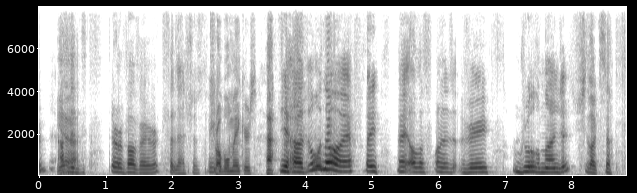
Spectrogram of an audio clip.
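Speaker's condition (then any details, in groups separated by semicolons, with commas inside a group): Cerebral palsy, mild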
